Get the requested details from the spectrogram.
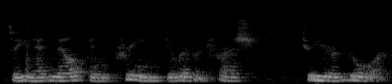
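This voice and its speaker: Older lady slowly telling old family memories, lowish mellow voice, roomy echo. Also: fairly even intonation, far from the mic. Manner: unhurried storytelling with pauses. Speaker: mother recalling childhood. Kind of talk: casual reminiscing.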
